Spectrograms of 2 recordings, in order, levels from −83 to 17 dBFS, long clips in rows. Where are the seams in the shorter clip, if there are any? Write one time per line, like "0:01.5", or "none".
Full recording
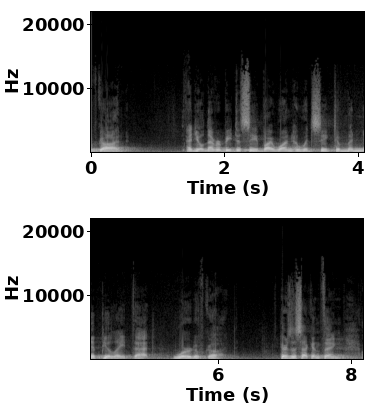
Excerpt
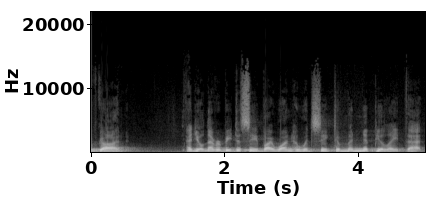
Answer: none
